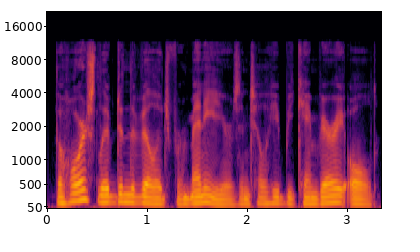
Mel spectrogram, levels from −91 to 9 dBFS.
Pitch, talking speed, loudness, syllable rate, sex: 120 Hz, 250 wpm, -17 LUFS, 7.3 syllables/s, female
